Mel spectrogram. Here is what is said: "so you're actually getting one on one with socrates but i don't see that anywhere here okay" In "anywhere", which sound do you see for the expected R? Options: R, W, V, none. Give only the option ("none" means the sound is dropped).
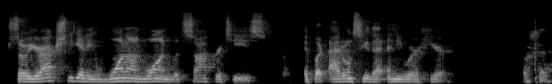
R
